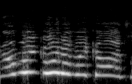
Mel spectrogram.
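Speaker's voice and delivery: high, loud, breathless oh my God; excited squeal. Retold or imitated. Recalling the night the channel hit five K, excited squeal. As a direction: relive the thrill of hitting the goal. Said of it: "I was just like".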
